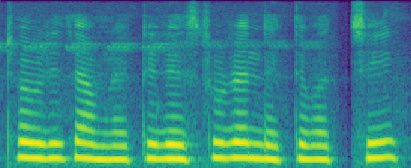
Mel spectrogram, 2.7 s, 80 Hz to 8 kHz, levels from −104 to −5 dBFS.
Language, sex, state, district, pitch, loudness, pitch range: Bengali, female, West Bengal, Cooch Behar, 250 Hz, -12 LUFS, 235-260 Hz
